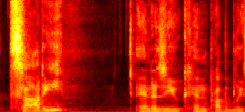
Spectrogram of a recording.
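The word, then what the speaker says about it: tsadi: a final form the letter tsari is pronounced like the ts in the english word boots or the ts at the beginning of the english transliteration tsunami right this isn't a simple s sound it's not just it's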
